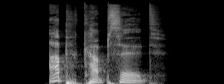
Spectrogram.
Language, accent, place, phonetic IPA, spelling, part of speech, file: German, Germany, Berlin, [ˈapˌkapsl̩t], abkapselt, verb, De-abkapselt.ogg
- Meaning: inflection of abkapseln: 1. third-person singular dependent present 2. second-person plural dependent present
